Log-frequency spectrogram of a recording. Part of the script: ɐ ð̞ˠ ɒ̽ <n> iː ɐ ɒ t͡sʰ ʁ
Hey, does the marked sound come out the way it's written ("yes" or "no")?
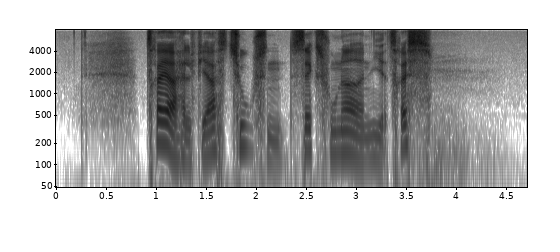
yes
